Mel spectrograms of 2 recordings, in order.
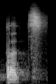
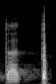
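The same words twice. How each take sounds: First: The final t hisses with much air, like s. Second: The final t has only a light puff of air. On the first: The speaker calls it wrong. "ini contoh yang salah" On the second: The speaker calls it right. "Sedikit saja anginnya"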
